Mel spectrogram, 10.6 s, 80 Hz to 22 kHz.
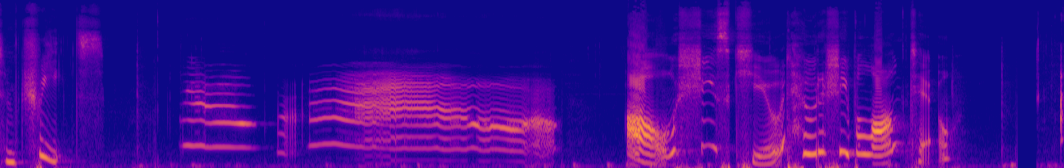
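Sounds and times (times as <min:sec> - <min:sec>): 
speech: 0:00.0 - 0:01.1, 0:06.3 - 0:09.6
domestic cat meowing: 0:01.8 - 0:05.6.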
